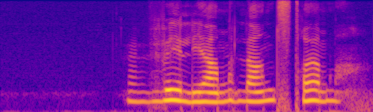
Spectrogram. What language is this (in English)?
Swedish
